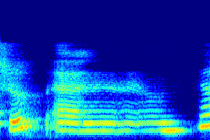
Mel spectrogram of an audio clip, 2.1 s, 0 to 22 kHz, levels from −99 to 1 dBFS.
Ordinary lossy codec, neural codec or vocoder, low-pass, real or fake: AAC, 48 kbps; codec, 24 kHz, 0.5 kbps, DualCodec; 7.2 kHz; fake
